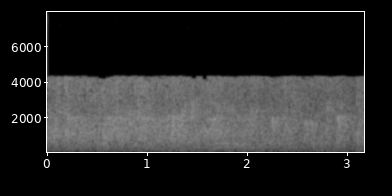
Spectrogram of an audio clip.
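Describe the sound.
Applause at a gathering honouring and welcoming a guest: a steady, dense patter of many hands clapping that continues evenly and fairly softly throughout.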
